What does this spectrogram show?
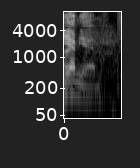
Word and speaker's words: Nyamyam: Nyam Nyam. Nyam Nyam. Nyam. It's Nyam, NYAMYAM.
